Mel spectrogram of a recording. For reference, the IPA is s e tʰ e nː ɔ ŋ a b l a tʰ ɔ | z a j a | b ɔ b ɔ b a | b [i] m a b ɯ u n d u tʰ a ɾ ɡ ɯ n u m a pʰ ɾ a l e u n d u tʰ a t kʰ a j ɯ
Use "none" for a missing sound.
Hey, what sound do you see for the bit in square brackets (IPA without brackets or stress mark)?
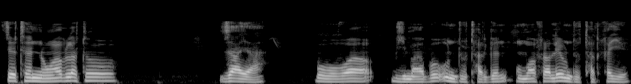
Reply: i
